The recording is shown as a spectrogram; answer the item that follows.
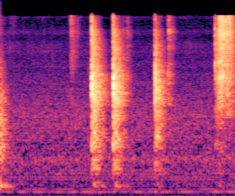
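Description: Metal spatulas clicking and scraping against a stainless steel ice-cream-roll cold plate as they chop and work a half-frozen cream mixture. There are several short sharp clicks, two in quick succession about a second in, over a low steady hum.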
